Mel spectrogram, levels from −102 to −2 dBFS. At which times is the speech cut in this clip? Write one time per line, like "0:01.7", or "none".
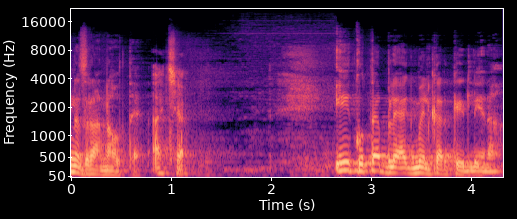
none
